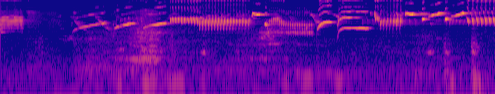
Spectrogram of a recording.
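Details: Canary singing, offered as a trigger for silent canaries: thin rising whistles, steady buzzy trills and short upward slurs after a brief pause at the start.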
